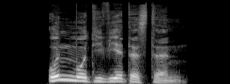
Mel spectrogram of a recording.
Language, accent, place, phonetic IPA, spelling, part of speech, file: German, Germany, Berlin, [ˈʊnmotiˌviːɐ̯təstn̩], unmotiviertesten, adjective, De-unmotiviertesten.ogg
- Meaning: 1. superlative degree of unmotiviert 2. inflection of unmotiviert: strong genitive masculine/neuter singular superlative degree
